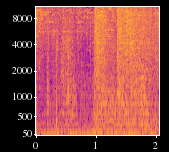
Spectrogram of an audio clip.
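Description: A gunshot bangs and echoes.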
